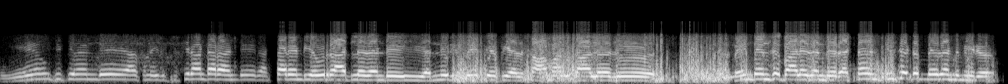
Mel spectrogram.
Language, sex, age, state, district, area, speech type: Telugu, male, 18-30, Andhra Pradesh, Bapatla, rural, conversation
